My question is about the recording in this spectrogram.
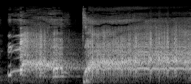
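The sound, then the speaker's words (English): A theatrical, high-pitched scream from a single voice, loud, breaking briefly then swelling into a sustained wail, imitating the Wicked Witch of the West's dying 'I'm melting!' shriek, acted out as a sugar cube sinks in a cup of tea. “As the sugar cube sank in the cup of tea, he did his best Wicked Witch of the West. I'm melting! He screamed.”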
